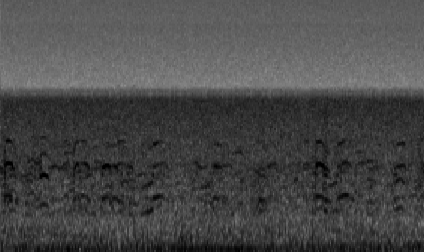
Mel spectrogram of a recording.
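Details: Michigan snow geese calling en masse: a constant wash of brief nasal honks from many birds at once, softly layered, with a faint low hum beneath.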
